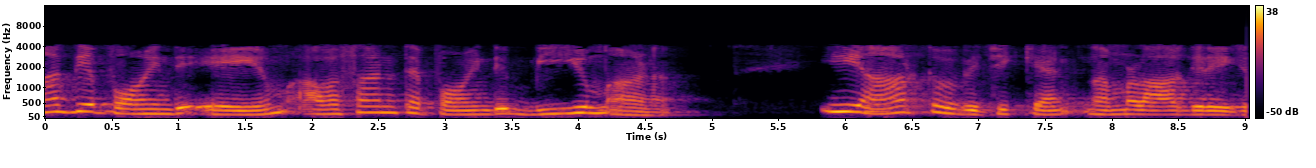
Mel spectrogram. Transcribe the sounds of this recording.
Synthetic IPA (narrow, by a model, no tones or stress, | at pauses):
aːd̪jɐpo̞ːjindɨʔeːjumɐ̰ʋɐsaːnɐt̪ːe̞po̞ːjindɨbijumaːɳɨ̰ | iːaːrkɨʋibɐd͡ʑikʲːaːnnɐmːɐɭaːɡɾɐɦikʲːu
